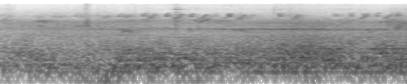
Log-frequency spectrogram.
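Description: Steady wind noise rumbling on the microphone in an open garden, with faint high bird chirps repeating above it.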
